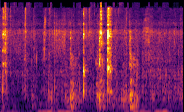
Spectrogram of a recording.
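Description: Grated coconut is stirred into a milky sweet mixture of bottle gourd in a pan, making soft, irregular scraping and squishing strokes with a few light clinks. The sounds are close and fairly quiet.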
